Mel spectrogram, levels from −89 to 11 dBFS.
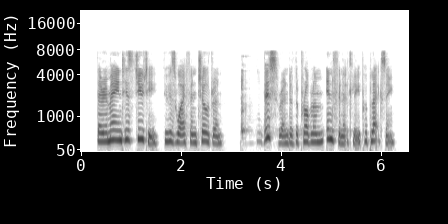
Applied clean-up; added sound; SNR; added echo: neural mask model DeepFilterNet 3.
